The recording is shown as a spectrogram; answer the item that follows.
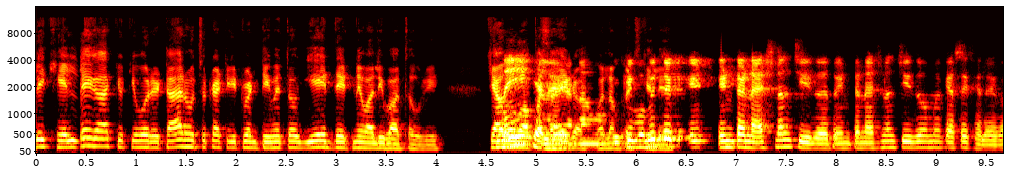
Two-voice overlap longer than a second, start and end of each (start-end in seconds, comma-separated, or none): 4.6-6.3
